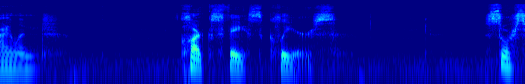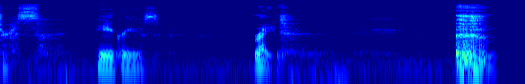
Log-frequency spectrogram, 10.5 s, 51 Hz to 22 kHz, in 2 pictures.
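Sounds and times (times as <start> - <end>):
speech: 0.0 - 0.6, 1.8 - 3.4, 4.9 - 6.9, 7.8 - 8.3
man clearing throat: 9.8 - 10.3.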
